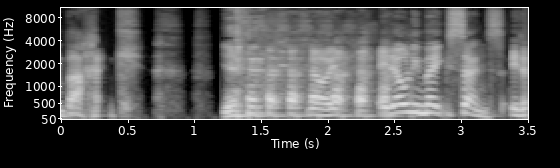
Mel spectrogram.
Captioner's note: laughs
